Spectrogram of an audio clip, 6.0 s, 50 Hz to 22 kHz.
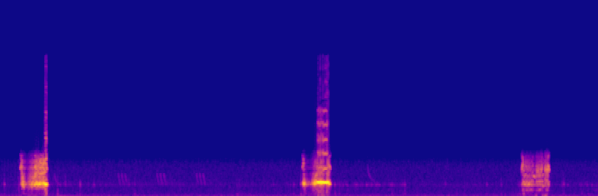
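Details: Tawny owl in Estonia on 14 May 2013 at 21:43, with prey noted. Three short, harsh, rasping bursts about three seconds apart, in otherwise silent night air.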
